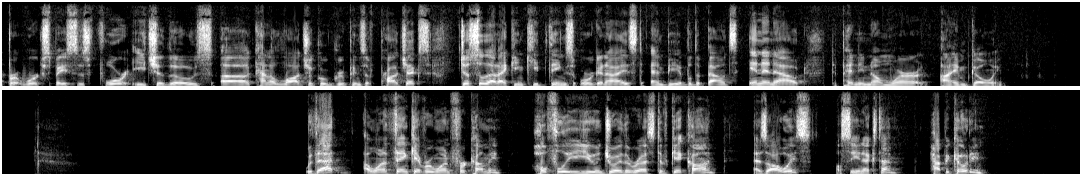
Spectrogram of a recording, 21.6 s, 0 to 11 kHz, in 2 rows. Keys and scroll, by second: 12.8 F17.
